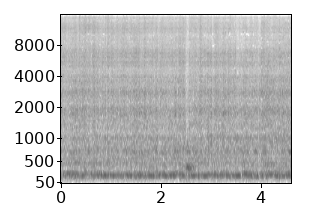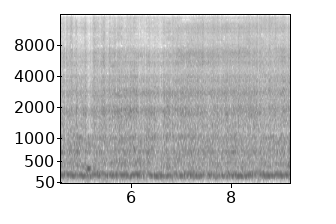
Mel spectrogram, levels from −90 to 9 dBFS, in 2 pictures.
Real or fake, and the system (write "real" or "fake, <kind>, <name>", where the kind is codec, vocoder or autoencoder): fake, autoencoder, DAC-VAE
